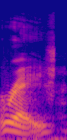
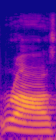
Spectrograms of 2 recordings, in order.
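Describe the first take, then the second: First: The name is said with an 'ay' vowel. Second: The name is said with an 'ah' vowel. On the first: This is a pronunciation the speaker rejects. The speaker calls it wrong. "not Rage" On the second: This is the speaker's own pronunciation. The speaker calls it right. "I pronounce it Ra's"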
